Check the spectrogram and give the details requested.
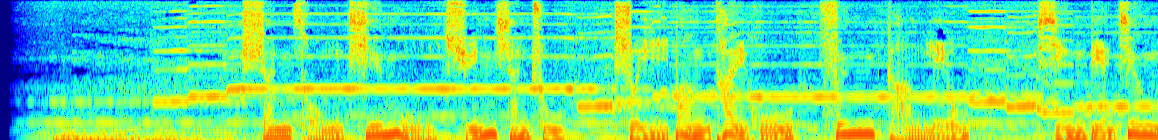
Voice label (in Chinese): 男 专题, 国语男声配音, 浑厚; 湖州鱼米之乡; 浑厚专题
